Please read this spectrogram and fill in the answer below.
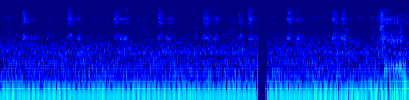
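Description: Quiet room tone: a steady low hum with faint scratchy rustling, broken by a brief dropout to silence about two and a half seconds in.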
